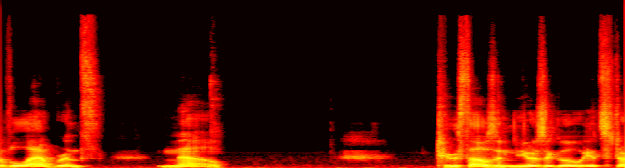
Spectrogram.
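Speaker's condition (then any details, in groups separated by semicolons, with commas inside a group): Cerebral palsy; diagnosed at birth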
